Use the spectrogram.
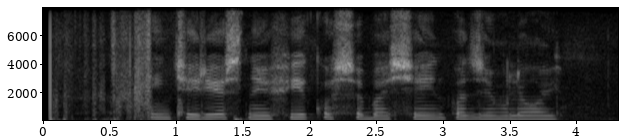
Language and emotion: Russian, sad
